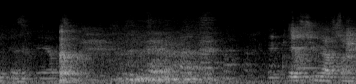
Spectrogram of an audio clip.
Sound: audience laughter

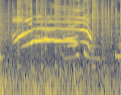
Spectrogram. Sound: mom screaming

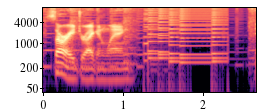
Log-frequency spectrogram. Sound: game audio

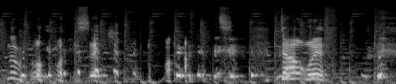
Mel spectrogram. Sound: laughter

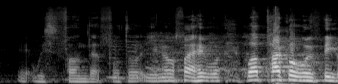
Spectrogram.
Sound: audience laughs

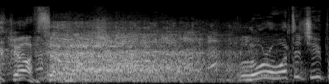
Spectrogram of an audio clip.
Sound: laughter

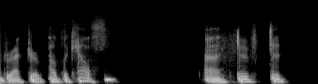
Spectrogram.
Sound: silence

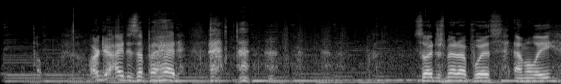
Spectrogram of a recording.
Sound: panting

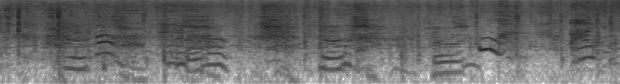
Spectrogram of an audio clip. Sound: all groaning and panting; barking, squeaking, bleating

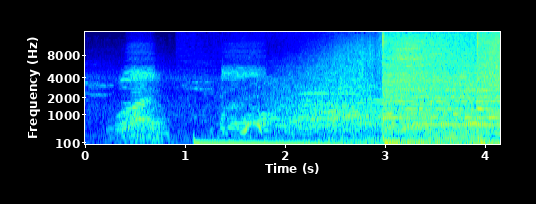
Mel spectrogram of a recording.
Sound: crowd cheers; upbeat music

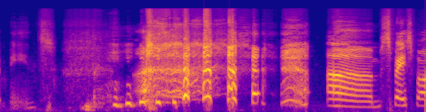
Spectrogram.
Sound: all laughing

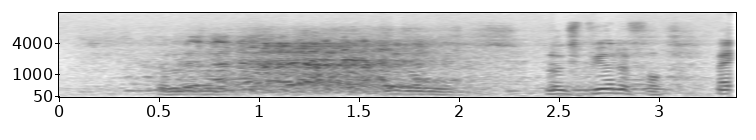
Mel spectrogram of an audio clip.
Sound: crowd laughs

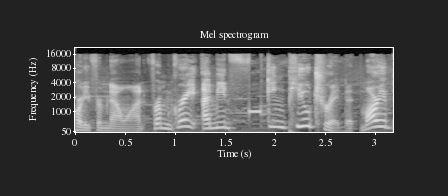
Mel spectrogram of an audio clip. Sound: beep

